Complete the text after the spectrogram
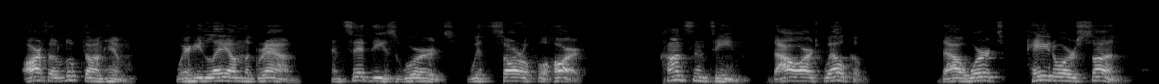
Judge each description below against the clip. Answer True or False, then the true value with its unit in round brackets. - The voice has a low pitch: False (155 Hz)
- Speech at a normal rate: False (130 wpm)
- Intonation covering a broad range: False (3.5 semitones)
